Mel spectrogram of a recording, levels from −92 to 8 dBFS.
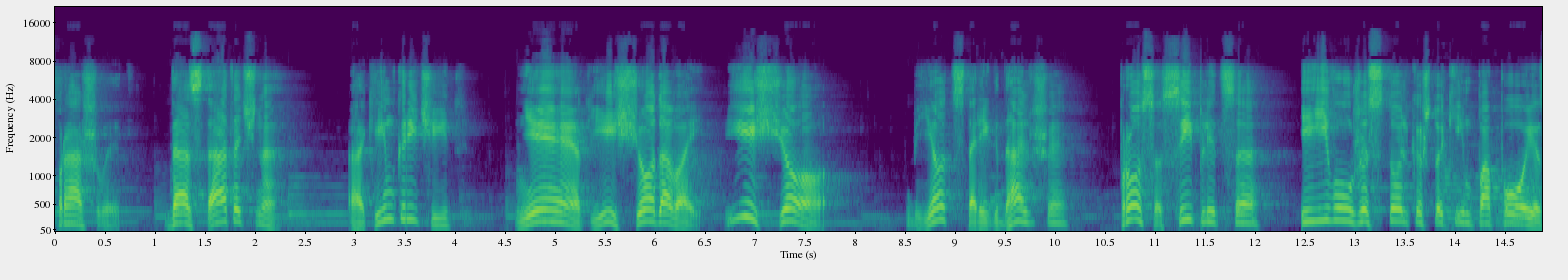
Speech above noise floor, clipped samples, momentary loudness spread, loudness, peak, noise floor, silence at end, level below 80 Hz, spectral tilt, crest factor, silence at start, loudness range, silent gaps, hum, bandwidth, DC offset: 34 dB; under 0.1%; 12 LU; -16 LUFS; 0 dBFS; -50 dBFS; 0 s; -54 dBFS; -3 dB/octave; 16 dB; 0 s; 4 LU; none; none; 13.5 kHz; under 0.1%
